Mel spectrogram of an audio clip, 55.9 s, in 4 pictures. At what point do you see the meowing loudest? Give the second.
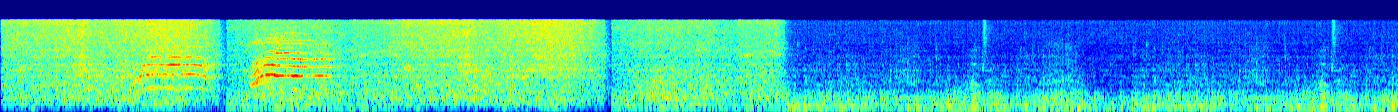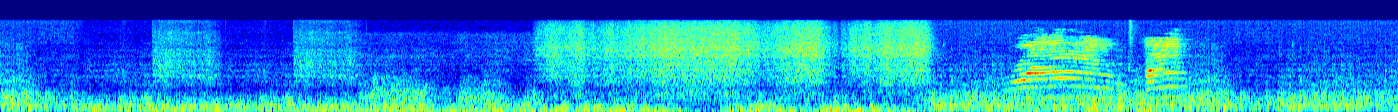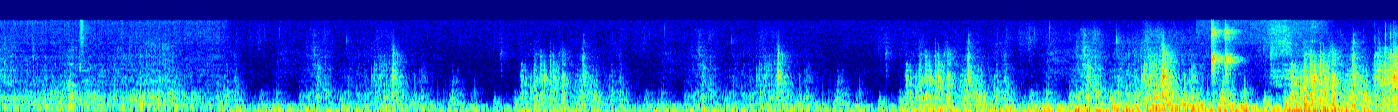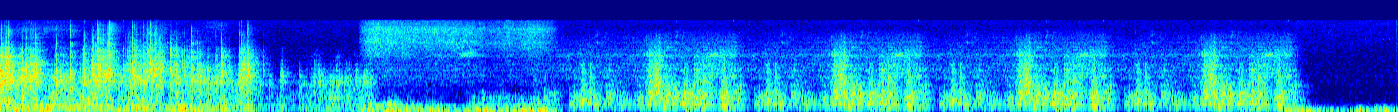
3 s.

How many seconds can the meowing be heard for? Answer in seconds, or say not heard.
5 s.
